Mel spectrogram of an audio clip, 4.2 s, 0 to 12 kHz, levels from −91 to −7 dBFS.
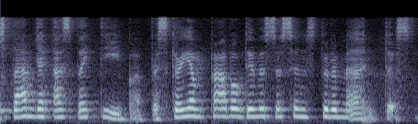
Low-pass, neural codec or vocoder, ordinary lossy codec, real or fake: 7.2 kHz; codec, 16 kHz, 0.5 kbps, FunCodec, trained on LibriTTS, 25 frames a second; MP3, 64 kbps; fake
